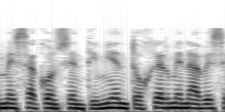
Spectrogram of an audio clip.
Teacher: Ejemplos: palabras graves sin tilde: mesa, consentimiento, germen, aves. Estas palabras son graves porque la mayor fuerza de voz se presenta en la penúltima sílaba.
